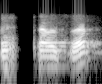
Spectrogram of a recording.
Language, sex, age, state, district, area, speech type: Tamil, male, 45-60, Tamil Nadu, Tenkasi, rural, conversation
